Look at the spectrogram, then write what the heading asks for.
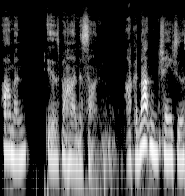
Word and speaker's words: Akhenaten: All right, I wanted to jump back because we didn't fully finish with how do I pronounce my bridge's name again? Akhenaten, mm-hmm.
